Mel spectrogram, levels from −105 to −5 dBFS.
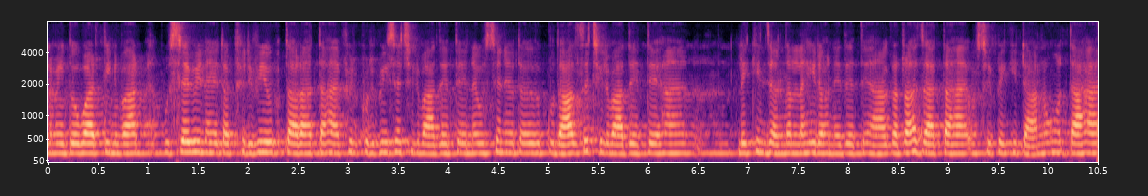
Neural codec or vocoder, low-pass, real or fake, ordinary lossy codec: codec, 16 kHz, 4.8 kbps, FACodec; none; fake; none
